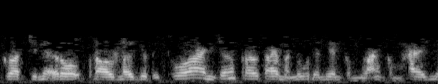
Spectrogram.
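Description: Continuous speech from a Khmer-language radio news broadcast, with the thin sound of radio audio.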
